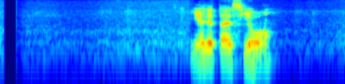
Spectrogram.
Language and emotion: Russian, neutral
